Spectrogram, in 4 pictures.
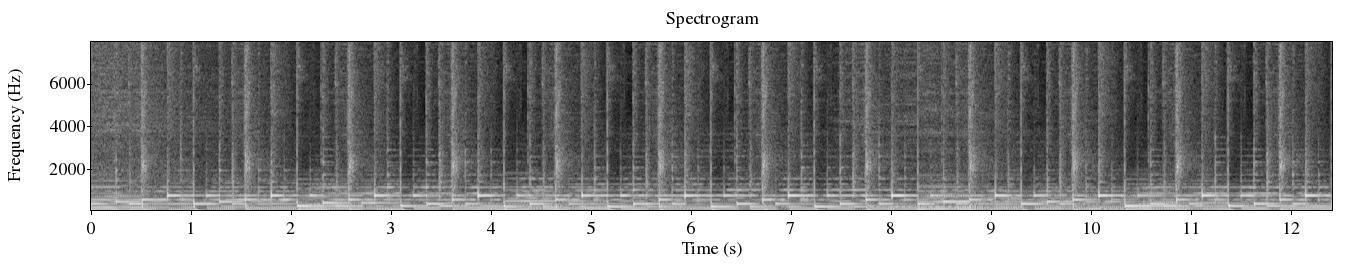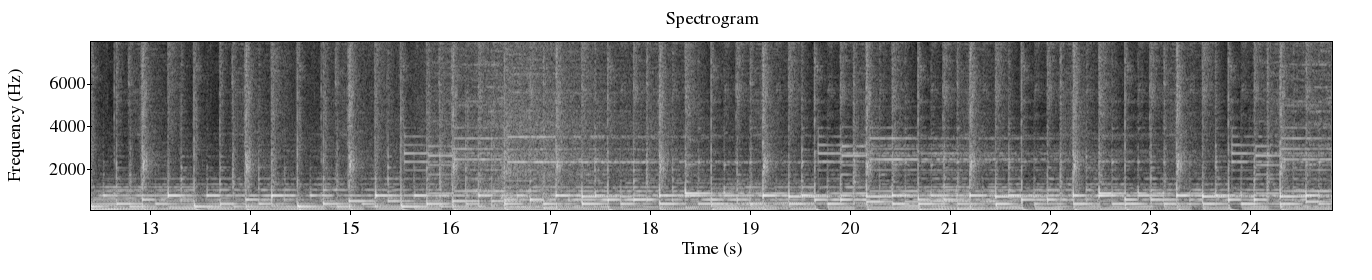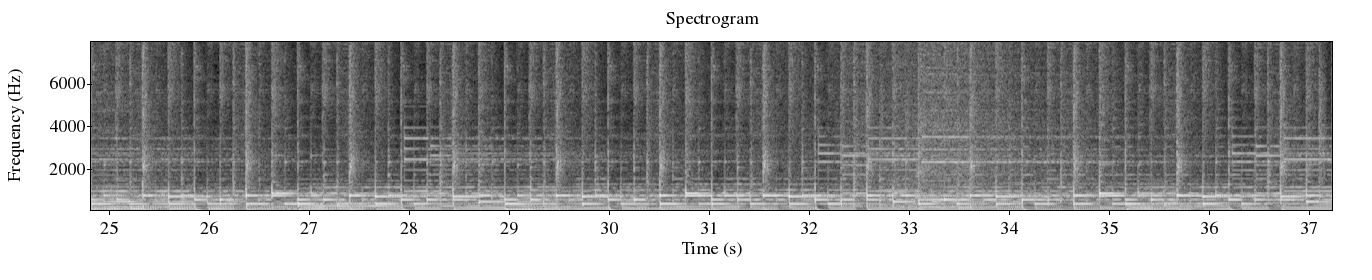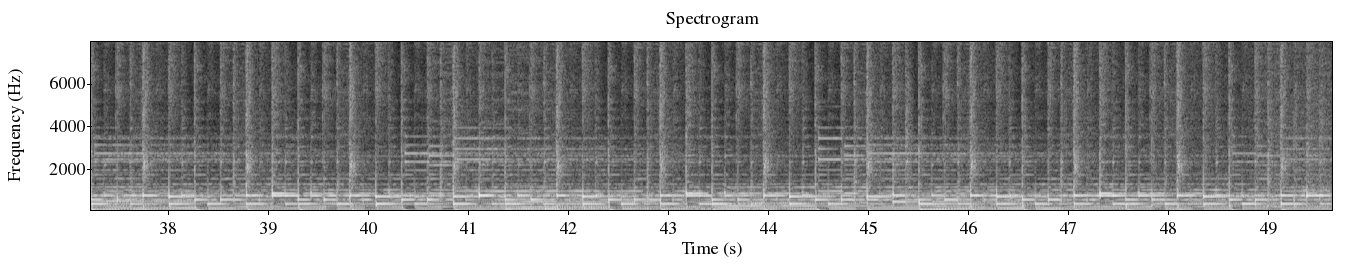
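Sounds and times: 
background music loop: 0.0 - 49.6.

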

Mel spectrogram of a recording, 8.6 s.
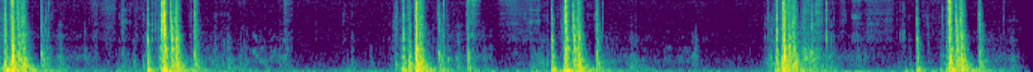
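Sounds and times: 
car lock heard from interior: 0.0 - 0.6, 1.2 - 2.0, 3.3 - 5.3, 6.4 - 7.0, 7.6 - 8.4.

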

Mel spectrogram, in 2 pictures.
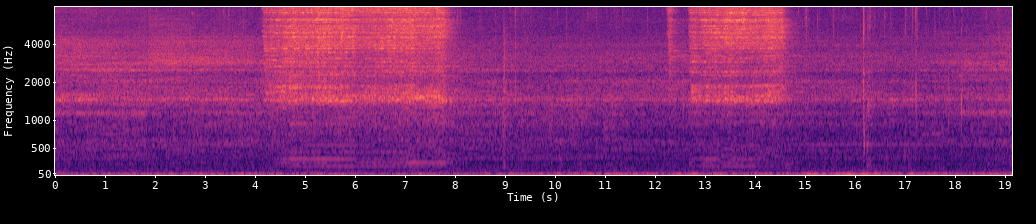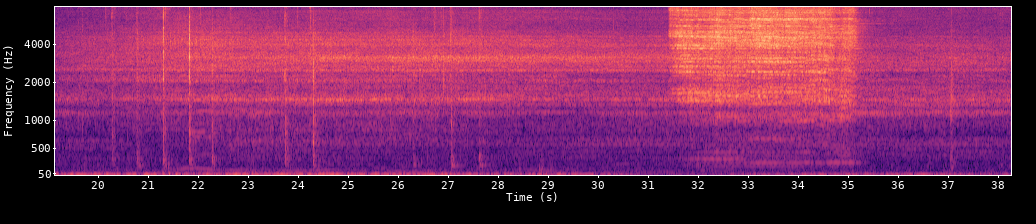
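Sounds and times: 
carpenter's workshop ambience: 0.0 - 38.2.

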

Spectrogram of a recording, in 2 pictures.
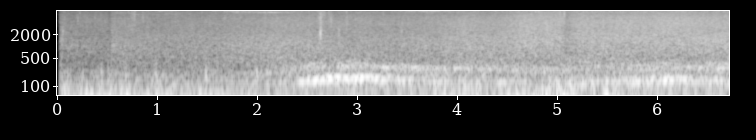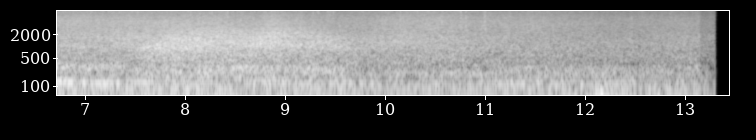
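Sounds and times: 
howling wind on street: 0.0 - 13.3.

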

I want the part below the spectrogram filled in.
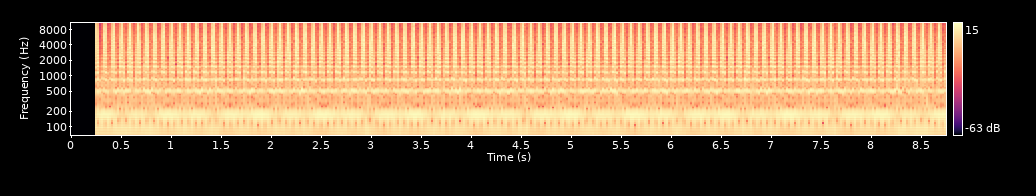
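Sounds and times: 
electro bass loop: 0.2 - 8.7.

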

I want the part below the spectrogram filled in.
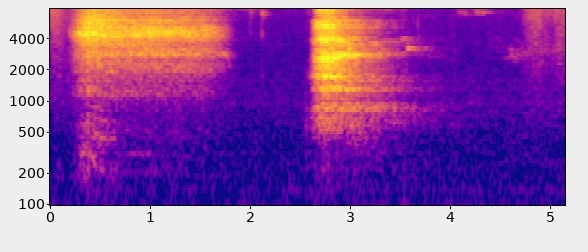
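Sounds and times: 
breathing: 0.2 - 1.9, 2.6 - 4.0.

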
